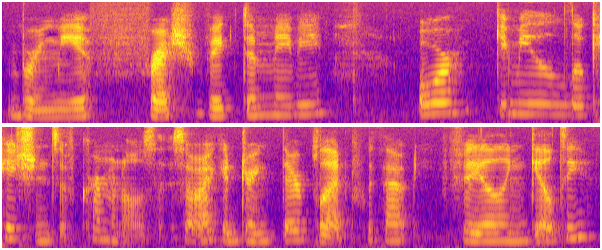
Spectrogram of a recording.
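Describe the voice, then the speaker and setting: Girl doing a haughty teasing vampire lady, asmr roleplay, kinda high voice, takes her time, breathy exasperated asides. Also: a little slow, a bit bright, slight background noise. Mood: teasing, wistful. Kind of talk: ASMR roleplay, acted monologue to listener.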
